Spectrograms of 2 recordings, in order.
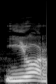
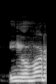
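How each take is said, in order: First: योर said as one syllable, yor; correct pronunciation. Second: योवर said as two syllables, yo-var; wrong pronunciation. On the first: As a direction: give the right reading योर, one syllable. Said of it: "योर होता है". (सही उच्चारण: योर) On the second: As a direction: show the mistaken reading योवर, yo-var. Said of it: "ये योवर नहीं होता है". (गलत उच्चारण: योवर) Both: Shown as a demonstration.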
